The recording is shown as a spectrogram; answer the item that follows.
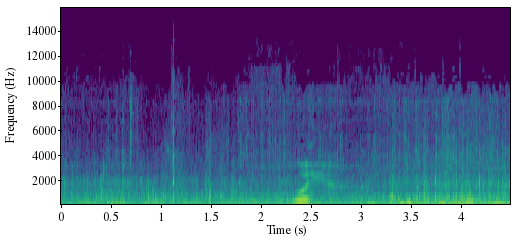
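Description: Alloy Santa Cruz Bronson V3 mountain bike rolling down a loose gravel road, its tyres crunching with scattered small ticks of stones, growing louder toward the end. The rider lets out an "ooh" about two seconds in.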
